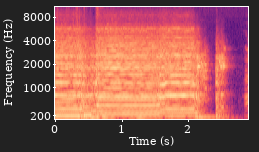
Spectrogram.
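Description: An electric guitar fitted with a DiMarzio Super Distortion pickup is played through heavy distortion, giving loud, close, sustained buzzing chords and held notes that bend and shift before cutting off abruptly, with a brief scrape at the end.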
